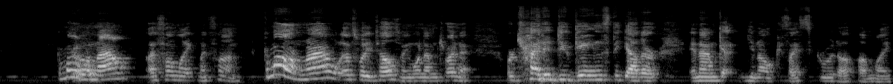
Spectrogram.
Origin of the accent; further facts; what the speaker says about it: New York, United States; moved away; growing up where I did in New York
